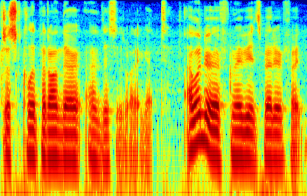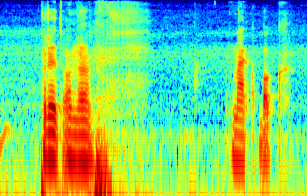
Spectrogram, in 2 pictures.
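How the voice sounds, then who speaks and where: Pausing long and often, a man talks in a dark, mellow tone at medium pitch with fairly even intonation. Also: moderate pace. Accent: non-native. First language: not English. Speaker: vlogger. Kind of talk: casual rant to camera. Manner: halting, many repetitions.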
